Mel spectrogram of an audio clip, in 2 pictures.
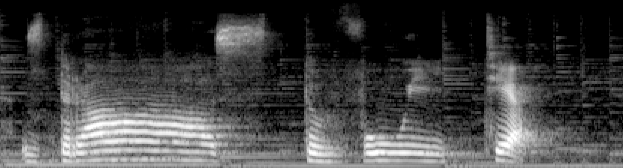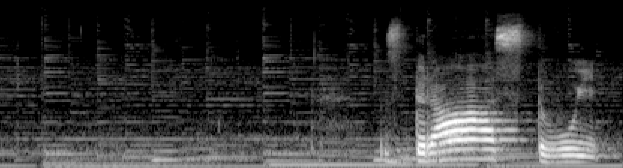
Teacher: The first V here is silent.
